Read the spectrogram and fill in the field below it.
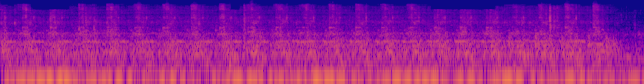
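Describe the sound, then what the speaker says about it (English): Sewing machine stitching around a circle of fabric held with clips for a bowl cover, a fast, steady mechanical whir and needle clatter, close and continuous, with no talk. "I'm just going to sew around it. I don't want to pull, but I want to make sure the fabric is evenly fed"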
